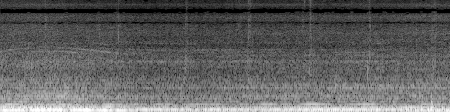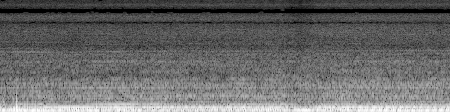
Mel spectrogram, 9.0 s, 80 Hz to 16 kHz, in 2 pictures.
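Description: Supercharged BMW M3 E90's V8 running at low revs as the car rolls slowly, a steady deep rumble. The pitch shifts slightly a couple of times.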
